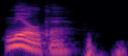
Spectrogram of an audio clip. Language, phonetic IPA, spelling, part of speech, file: Russian, [ˈmʲeɫkə], мелко, adverb / adjective, Ru-мелко.ogg
- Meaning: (adverb) 1. shallowly (in a shallow manner, not deep) 2. finely, in small particles, (written) in very small letters (of texts); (adjective) short neuter singular of ме́лкий (mélkij)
